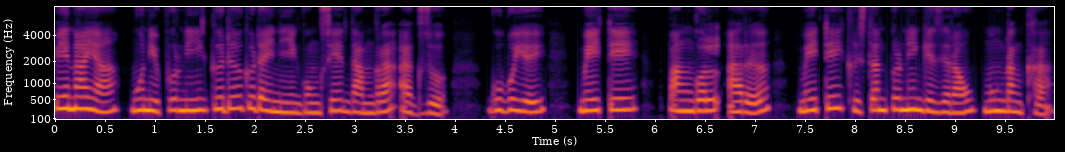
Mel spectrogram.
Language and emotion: Bodo, neutral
